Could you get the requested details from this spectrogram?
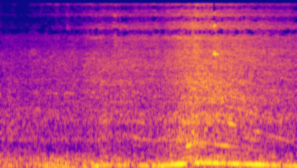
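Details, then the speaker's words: Auction vehicle with the check engine light on, temperature coming up: engine pulls smoothly into a clean rising rev and settles back without knocks, misses or rattles, then restarts fine; normal rev. "Engine sounds good."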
